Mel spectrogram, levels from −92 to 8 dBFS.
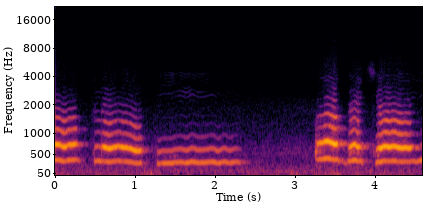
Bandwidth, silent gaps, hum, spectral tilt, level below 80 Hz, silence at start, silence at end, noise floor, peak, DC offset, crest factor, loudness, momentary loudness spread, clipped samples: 2.9 kHz; none; none; -9.5 dB/octave; -52 dBFS; 0 s; 0 s; -50 dBFS; -6 dBFS; under 0.1%; 16 dB; -21 LUFS; 16 LU; under 0.1%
